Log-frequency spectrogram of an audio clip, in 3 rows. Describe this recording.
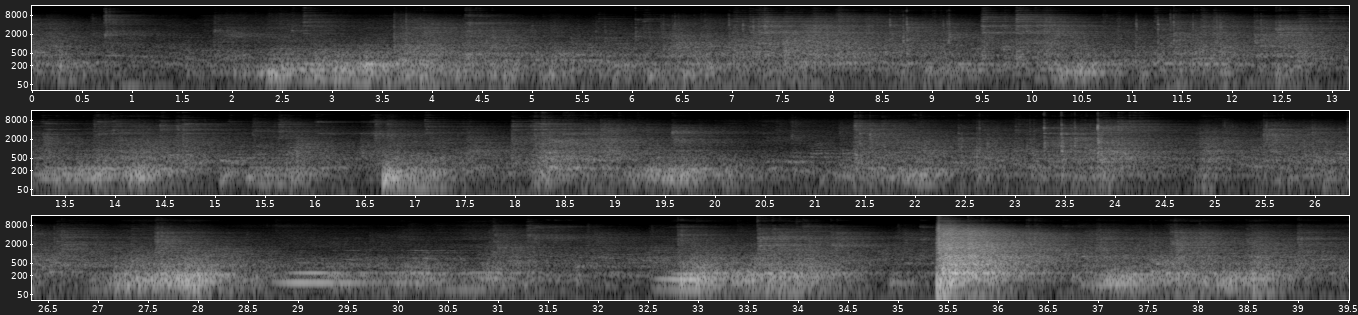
wed 06.08.2008, 17:00, after funeral feast in public hall, men moving chairs and tables back to the store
